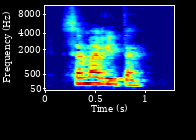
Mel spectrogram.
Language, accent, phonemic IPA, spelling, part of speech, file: French, Canada, /sa.ma.ʁi.tɛ̃/, samaritain, adjective / noun, LL-Q150 (fra)-samaritain.wav
- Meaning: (adjective) Samaritan (from Samaria); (noun) samaritan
